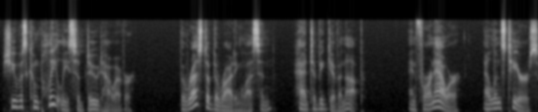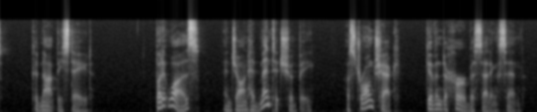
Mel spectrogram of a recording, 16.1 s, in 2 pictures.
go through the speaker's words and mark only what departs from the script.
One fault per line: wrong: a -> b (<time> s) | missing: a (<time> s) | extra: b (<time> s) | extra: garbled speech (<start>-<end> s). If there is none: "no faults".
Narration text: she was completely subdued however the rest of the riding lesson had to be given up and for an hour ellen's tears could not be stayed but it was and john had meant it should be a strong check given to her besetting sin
no faults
